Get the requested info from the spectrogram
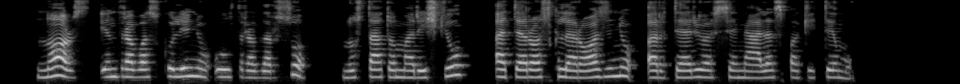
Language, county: Lithuanian, Vilnius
